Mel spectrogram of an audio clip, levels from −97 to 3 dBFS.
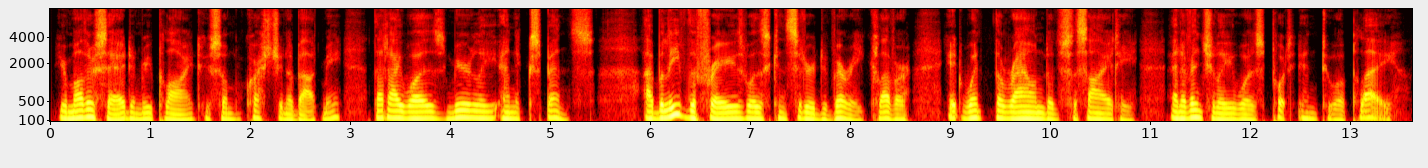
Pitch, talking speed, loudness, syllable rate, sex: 120 Hz, 165 wpm, -19 LUFS, 5.0 syllables/s, male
